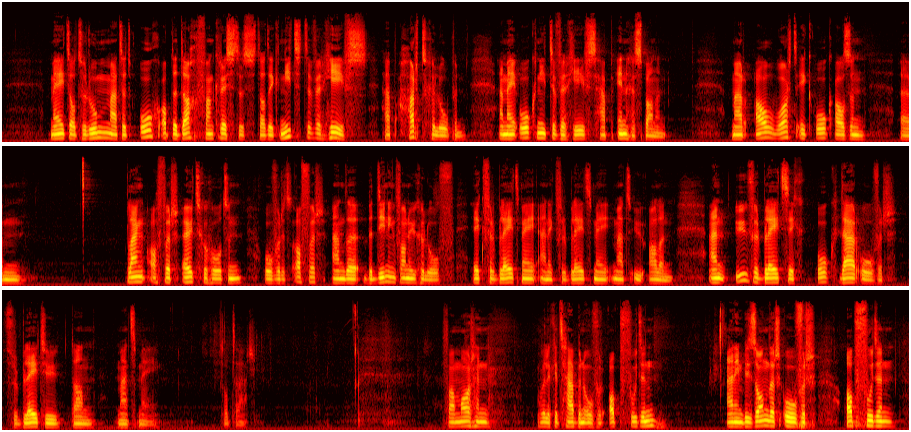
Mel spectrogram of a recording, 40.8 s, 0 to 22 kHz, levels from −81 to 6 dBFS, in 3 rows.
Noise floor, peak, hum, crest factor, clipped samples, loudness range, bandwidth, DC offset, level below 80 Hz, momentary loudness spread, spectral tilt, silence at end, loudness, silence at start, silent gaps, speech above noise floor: -60 dBFS; -2 dBFS; none; 24 dB; under 0.1%; 7 LU; 16.5 kHz; under 0.1%; -64 dBFS; 15 LU; -4 dB/octave; 0.25 s; -24 LUFS; 0.75 s; none; 36 dB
